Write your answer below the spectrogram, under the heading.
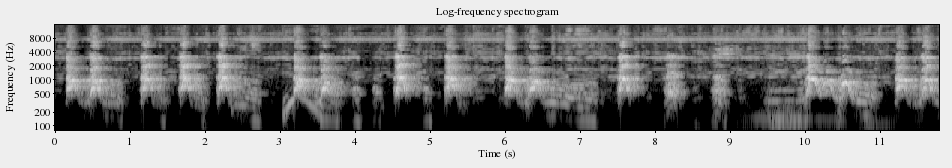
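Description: A dog barking over and over, about one to two barks a second, with a steady high hum from electric dog clippers running underneath.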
